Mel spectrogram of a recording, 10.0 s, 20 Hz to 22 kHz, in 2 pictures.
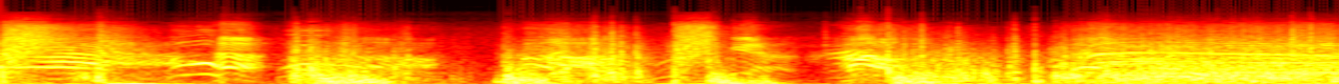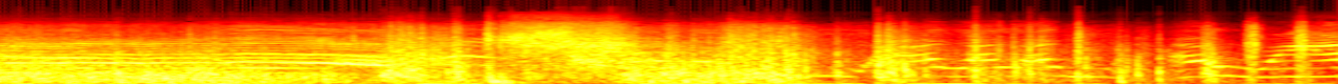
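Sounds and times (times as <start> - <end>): dense noise: 0.0 - 10.0.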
